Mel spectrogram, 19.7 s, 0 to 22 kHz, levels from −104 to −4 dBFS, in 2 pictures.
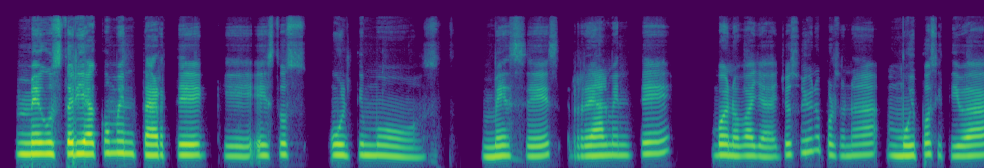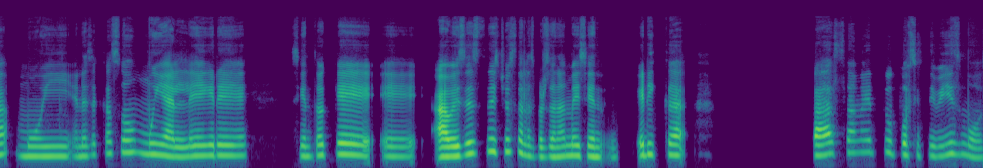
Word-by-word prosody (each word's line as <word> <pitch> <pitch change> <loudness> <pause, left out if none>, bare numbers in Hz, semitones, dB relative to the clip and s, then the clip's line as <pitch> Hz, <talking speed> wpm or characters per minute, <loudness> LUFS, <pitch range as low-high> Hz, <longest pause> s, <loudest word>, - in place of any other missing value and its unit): Me 245 0 +8
gustaría 245 0 +9
comentarte 225 -3 +3 0.2
que 205 0 -4
estos 225 +1 -3 0.2
últimos 215 -4 -1 0.4
meses 205 +2 -1
realmente 220 +6 -1 0.4
bueno, 220 -1 +2
vaya, 205 -2 -1
yo 230 +5 -5
soy 275 +4 -7
una 310 +2 -7
persona 225 -1 -7
muy 215 0 +2
positiva, 220 0 -2
muy 200 0 -7
en 200 - -10
ese 210 +3 -12
caso, 275 +3 -9
muy 240 -3 -6
alegre. 215 +2 -4 0.4
Siento 205 +1 -8
que, 235 -2 -2
eh, 195 -1 -11
a 195 +1 +3
veces 235 +6 -2
de 300 - -5
hecho, 290 0 -8
hasta 285 -2 -7
las 210 -4 -10
personas 195 +1 -7
me 215 0 -4
dicen: 200 -2 -5 0.3
"Erika" 225 0 -6 1.3
"pásame 265 +5 -5
tu 275 -2 -12
positivismo", 220 -3 -11
220 Hz, 115 wpm, -25 LUFS, 205-240 Hz, 1.3 s, gustaría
